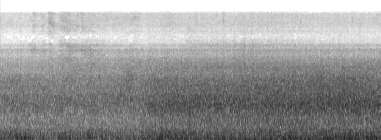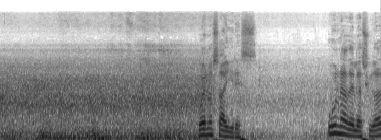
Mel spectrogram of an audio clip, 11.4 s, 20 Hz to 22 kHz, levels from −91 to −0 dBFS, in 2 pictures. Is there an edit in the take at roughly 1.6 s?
yes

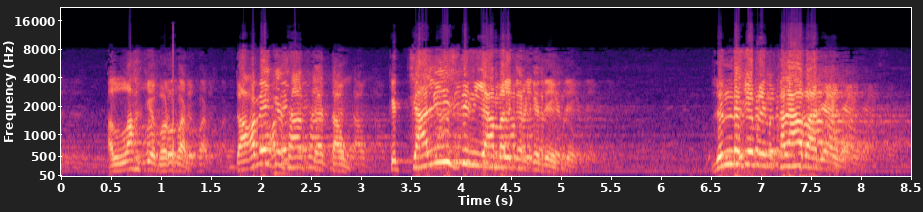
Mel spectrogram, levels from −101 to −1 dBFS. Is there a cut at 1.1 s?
yes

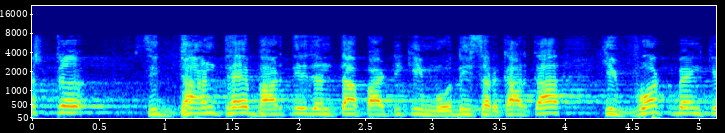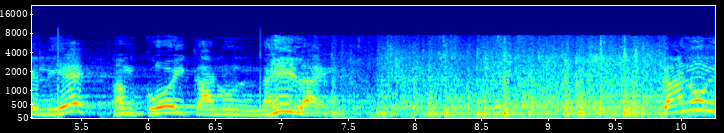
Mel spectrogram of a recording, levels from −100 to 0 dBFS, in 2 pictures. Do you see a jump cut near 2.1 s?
no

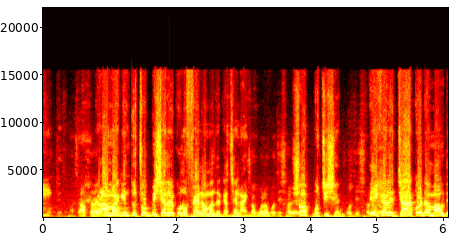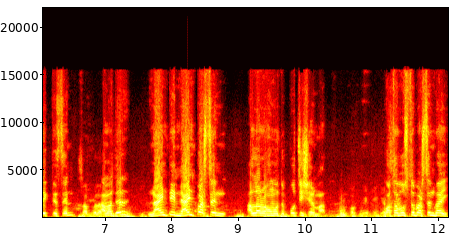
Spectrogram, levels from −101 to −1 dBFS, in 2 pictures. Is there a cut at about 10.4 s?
no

